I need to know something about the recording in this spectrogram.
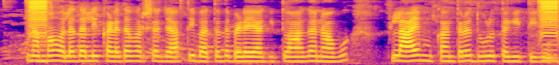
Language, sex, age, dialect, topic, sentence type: Kannada, female, 25-30, Central, agriculture, statement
